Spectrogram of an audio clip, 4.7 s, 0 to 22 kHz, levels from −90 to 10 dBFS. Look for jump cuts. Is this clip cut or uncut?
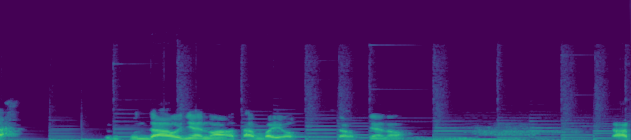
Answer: uncut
